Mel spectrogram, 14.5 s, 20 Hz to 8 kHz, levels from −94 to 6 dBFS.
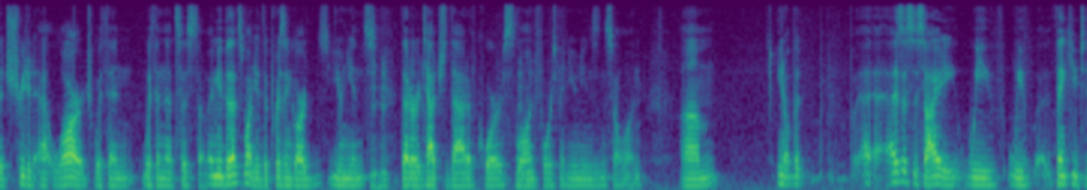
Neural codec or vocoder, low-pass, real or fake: none; 7.2 kHz; real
